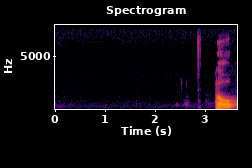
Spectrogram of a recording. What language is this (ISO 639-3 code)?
ben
